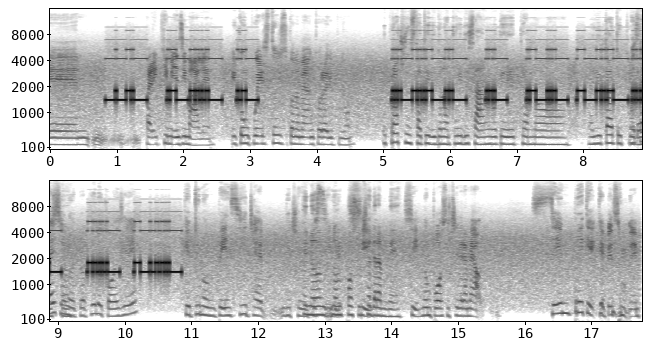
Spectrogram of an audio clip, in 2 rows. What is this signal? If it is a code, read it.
TTY/TDD text telephone tones (45.45 baud Baudot), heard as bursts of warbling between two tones, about 400 Hz shift, 1600 Hz centre, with speech in Italian. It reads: HE WAS ELDEST OF FOUR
